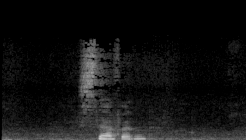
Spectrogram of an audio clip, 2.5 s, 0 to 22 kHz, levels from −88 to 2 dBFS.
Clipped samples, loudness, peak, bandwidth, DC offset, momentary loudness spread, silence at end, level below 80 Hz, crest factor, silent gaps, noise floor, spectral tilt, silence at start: under 0.1%; -29 LUFS; -12 dBFS; 16.5 kHz; under 0.1%; 14 LU; 0.95 s; -66 dBFS; 22 dB; none; -55 dBFS; -5 dB/octave; 0.05 s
